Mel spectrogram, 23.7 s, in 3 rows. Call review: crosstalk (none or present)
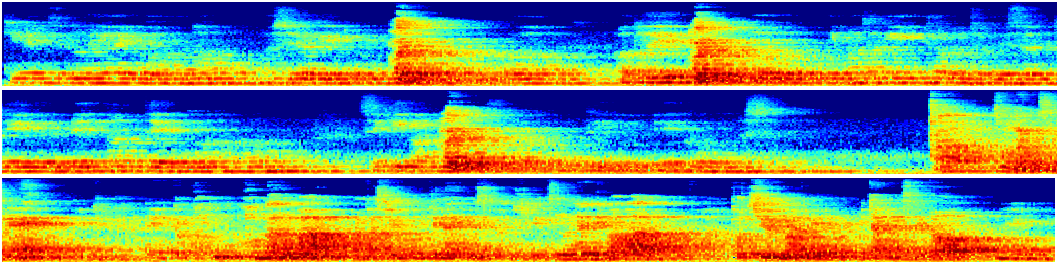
none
